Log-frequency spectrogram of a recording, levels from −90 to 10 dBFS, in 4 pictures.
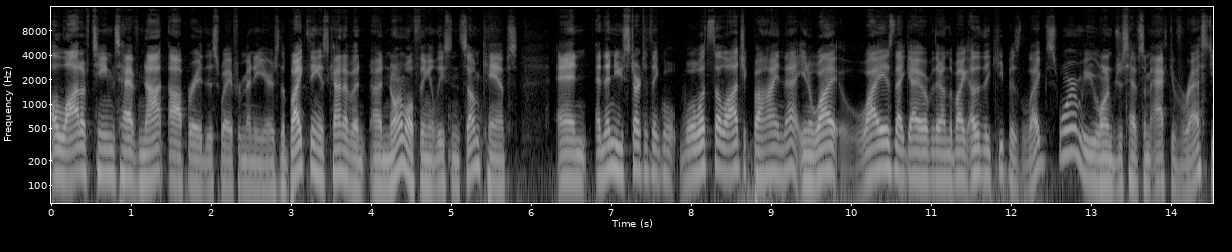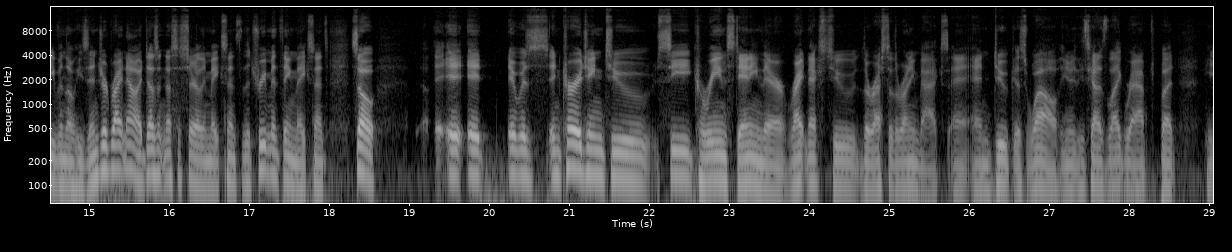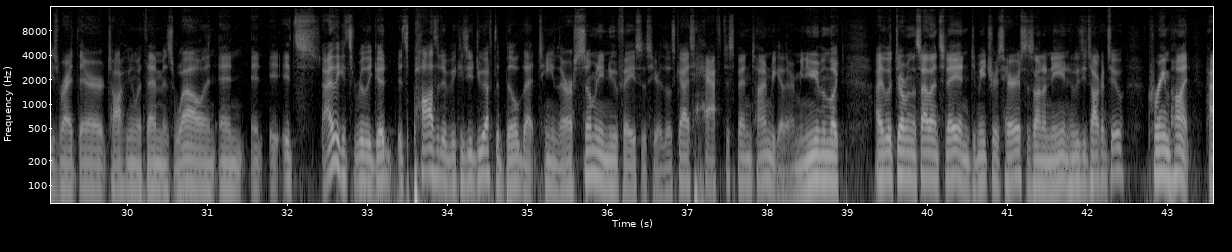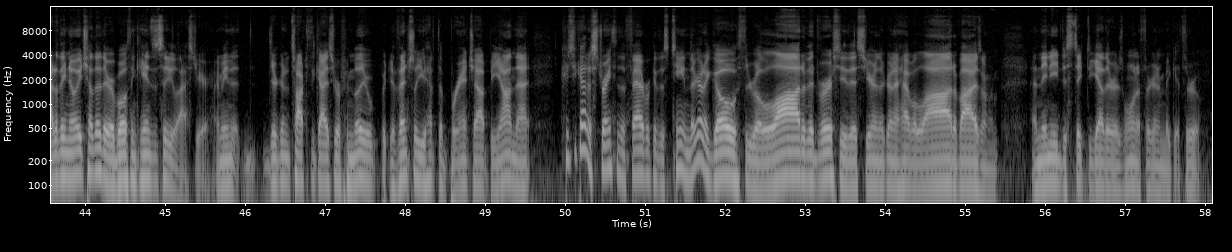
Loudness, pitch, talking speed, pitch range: -32 LUFS, 110 Hz, 275 wpm, 100-125 Hz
